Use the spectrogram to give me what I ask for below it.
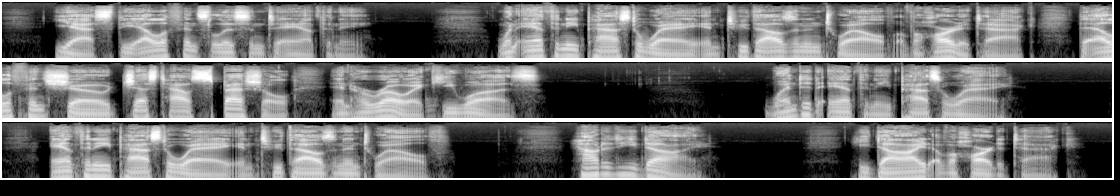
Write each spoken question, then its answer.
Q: When did Anthony pass away?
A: Anthony passed away in 2012.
